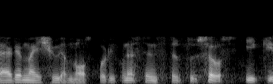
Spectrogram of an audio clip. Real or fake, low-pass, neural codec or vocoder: fake; 3.6 kHz; codec, 16 kHz in and 24 kHz out, 0.8 kbps, FocalCodec, streaming, 65536 codes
